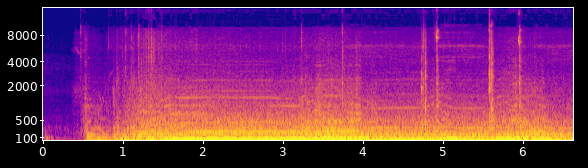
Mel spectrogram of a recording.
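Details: Kubota SVL75 skid steer diesel abandoned six years, restarted after freeing a throttle pedal jammed down by soil that caused hard revving: after the crank it settles into a steady, deep, even idle with no surging or runaway revs.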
